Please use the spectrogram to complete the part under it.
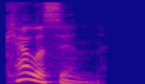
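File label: "calycine", British English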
